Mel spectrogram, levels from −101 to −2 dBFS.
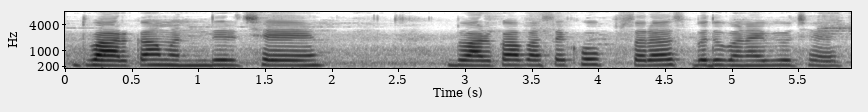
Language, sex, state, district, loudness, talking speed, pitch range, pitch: Gujarati, female, Gujarat, Valsad, -20 LUFS, 100 wpm, 250-270 Hz, 255 Hz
